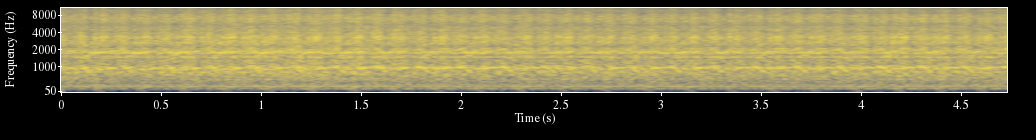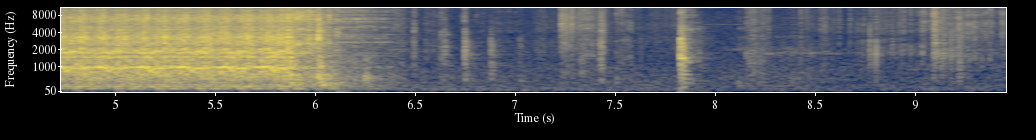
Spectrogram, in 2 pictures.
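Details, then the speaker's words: 1993 Craftsman LT4000 riding mower, first start after sitting four years: even starter cranking for six seconds with no firing; cranks but no start, found to be flooding with fuel, cylinder possibly washed down. "Not exactly sure why it took so long to start, but, well, it took so long to start cranking. But it didn't fire up, which makes me sad, because that means I might need to do stuff."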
